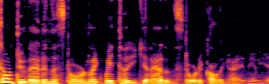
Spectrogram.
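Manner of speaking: soft, hushed voice. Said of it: "And I was like".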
